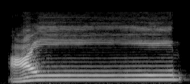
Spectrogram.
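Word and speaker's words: عين: আইন প্লিজ সবাই একসাথে জোরে জোরে বলেন।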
